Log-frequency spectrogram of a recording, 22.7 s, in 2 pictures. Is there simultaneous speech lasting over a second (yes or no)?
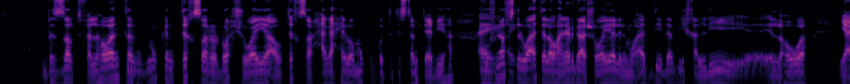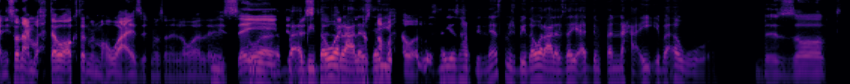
yes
